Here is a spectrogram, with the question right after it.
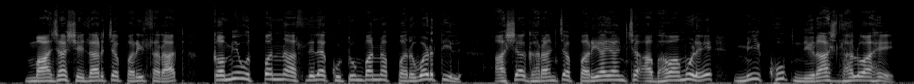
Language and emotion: Marathi, angry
